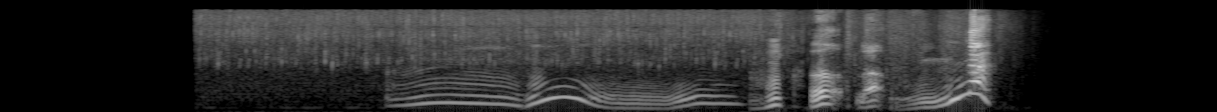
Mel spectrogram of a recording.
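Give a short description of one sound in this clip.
Water sprays from a shower hose.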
